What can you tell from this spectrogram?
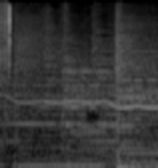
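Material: Nothing is struck.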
